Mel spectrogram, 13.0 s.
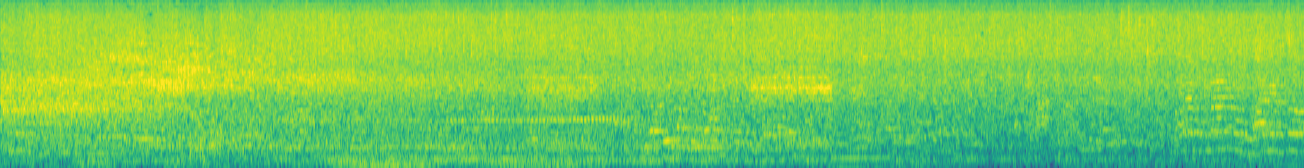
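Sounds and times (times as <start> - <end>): motor rickshaw engine humming: 0.0 - 9.0
bus driving through water: 0.0 - 13.0
heavy rain: 0.0 - 13.0.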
